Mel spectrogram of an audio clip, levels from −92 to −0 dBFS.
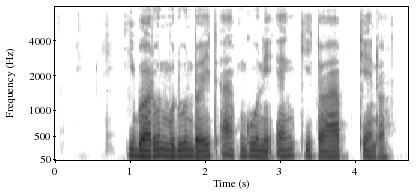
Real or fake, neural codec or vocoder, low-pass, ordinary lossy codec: real; none; none; none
